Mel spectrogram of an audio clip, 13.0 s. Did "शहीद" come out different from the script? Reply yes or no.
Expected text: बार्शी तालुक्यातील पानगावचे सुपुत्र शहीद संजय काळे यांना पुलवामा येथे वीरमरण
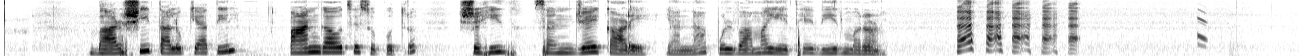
no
